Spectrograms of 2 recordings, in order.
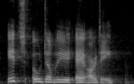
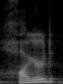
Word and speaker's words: Howard: to pronounce the name h o w a r d cuz I want to say hired but it should be Howard but anyway um and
